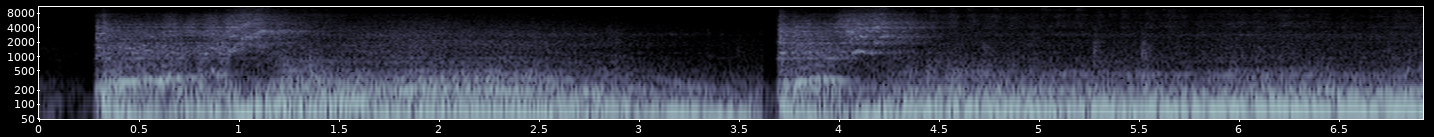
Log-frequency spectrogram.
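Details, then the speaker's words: 1973 Chevrolet truck V8, first start with newly finished exhaust after hooking up coolant hoses and lines, coolant puking from vent: starts first try, blips, settles to steady even rumble, quiet turbo-muffler sound, no misfire or tapping; normal idle. "She's pretty quiet. First time getting to hear our exhaust. Can't say I love how it sounds. Kind of got that turbo muffler sound going on."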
